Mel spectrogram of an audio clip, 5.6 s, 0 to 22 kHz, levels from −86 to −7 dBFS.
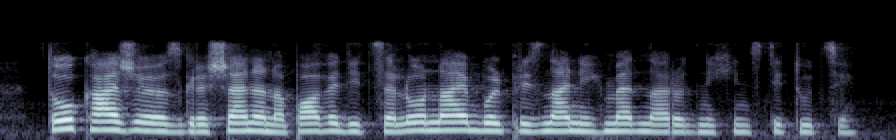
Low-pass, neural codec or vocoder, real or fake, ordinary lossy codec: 7.2 kHz; vocoder, 22.05 kHz, 80 mel bands, WaveNeXt; fake; Opus, 24 kbps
